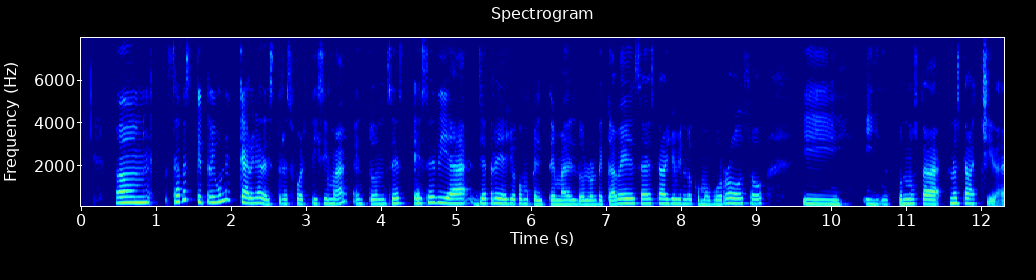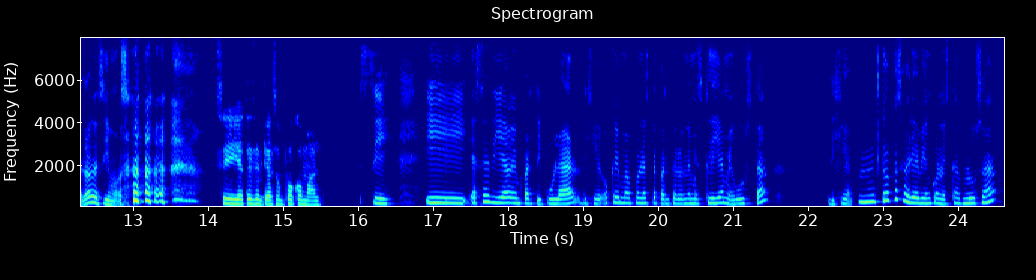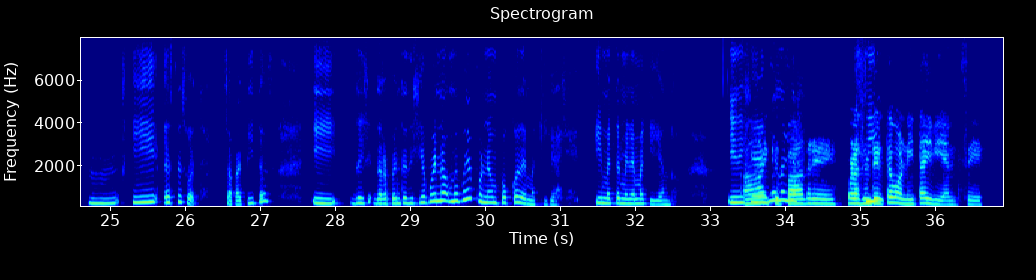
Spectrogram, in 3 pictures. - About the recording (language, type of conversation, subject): Spanish, podcast, ¿Qué pequeños cambios recomiendas para empezar a aceptarte hoy?
- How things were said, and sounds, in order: tapping; laugh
